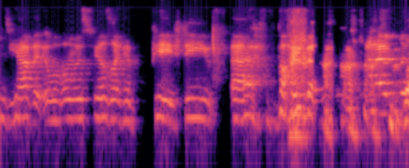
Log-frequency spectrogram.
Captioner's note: all laugh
